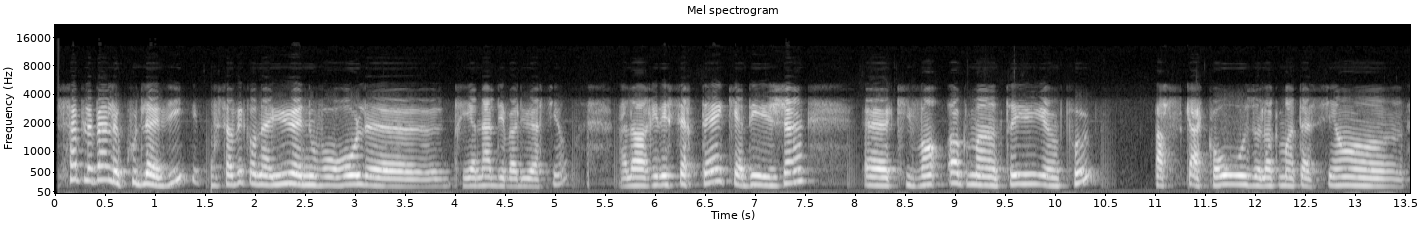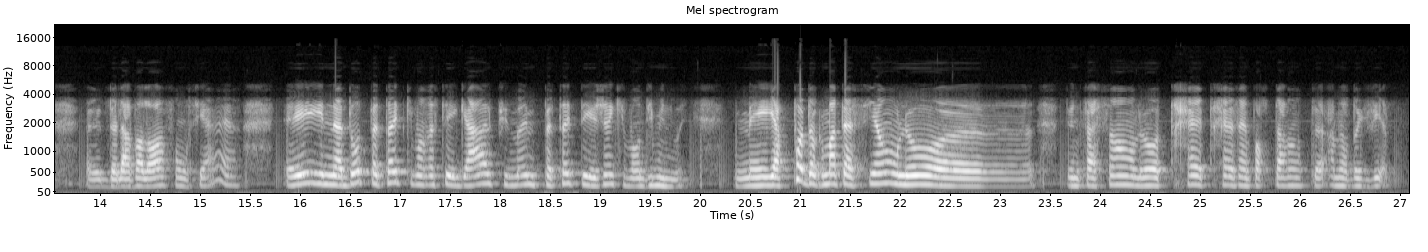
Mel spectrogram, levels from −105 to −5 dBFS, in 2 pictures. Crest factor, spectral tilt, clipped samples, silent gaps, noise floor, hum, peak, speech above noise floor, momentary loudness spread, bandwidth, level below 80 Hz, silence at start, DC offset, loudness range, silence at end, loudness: 18 dB; -7.5 dB/octave; under 0.1%; none; -57 dBFS; none; 0 dBFS; 39 dB; 16 LU; 5.2 kHz; -64 dBFS; 0.05 s; under 0.1%; 5 LU; 0.2 s; -17 LUFS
